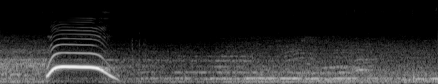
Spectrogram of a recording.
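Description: A loud whoop from one person close by: a single cry that rises, holds for about half a second and falls away, about half a second in, over steady background noise.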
